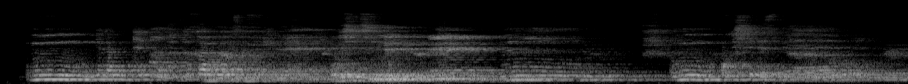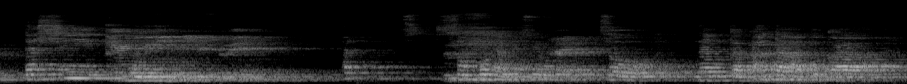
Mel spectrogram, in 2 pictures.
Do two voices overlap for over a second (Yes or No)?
Yes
